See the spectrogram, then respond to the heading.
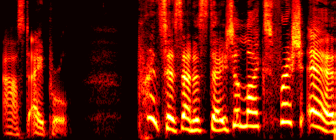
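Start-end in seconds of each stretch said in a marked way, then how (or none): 1.4-3.4 high-pitched prim reply; affronted older woman. A narrator's reading. Woman justifies the cat stroller, affronted. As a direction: answer in a high, huffy old-lady voice.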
